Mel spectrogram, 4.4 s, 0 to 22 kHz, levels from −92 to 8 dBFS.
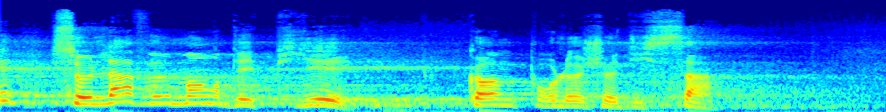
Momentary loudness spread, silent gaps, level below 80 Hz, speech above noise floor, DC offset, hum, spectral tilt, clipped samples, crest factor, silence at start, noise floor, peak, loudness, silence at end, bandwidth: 16 LU; none; -62 dBFS; 23 dB; under 0.1%; none; -5 dB/octave; under 0.1%; 20 dB; 0 s; -45 dBFS; -2 dBFS; -22 LUFS; 0.1 s; 16 kHz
